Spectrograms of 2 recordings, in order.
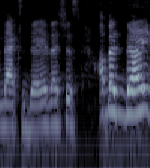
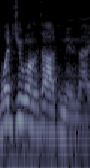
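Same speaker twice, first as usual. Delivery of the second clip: acted quick, quiet, rude, impolite tone; 3 semitones lower, 8 dB quieter than usual. Retelling going up to a cousin the next day, retelling in a rude tone. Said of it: "I'm using kind of a rude tone of voice".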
